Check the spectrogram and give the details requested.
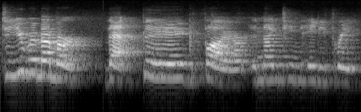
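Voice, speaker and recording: A woman's voice: on the high side, normal speed, lightly acted. A woman playing a fussy, indignant small-town busybody caller who speaks in an emphatic, scolding way, for a comic radio drama. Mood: earnest, insistent. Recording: echoey, muffled phone-in sound.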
